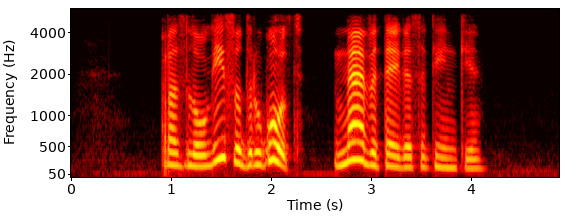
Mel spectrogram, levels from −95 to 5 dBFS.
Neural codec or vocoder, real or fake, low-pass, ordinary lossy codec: codec, 24 kHz, 1 kbps, SNAC; fake; 5.4 kHz; none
